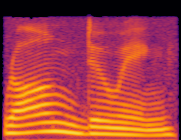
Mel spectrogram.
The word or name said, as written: wrongdoing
